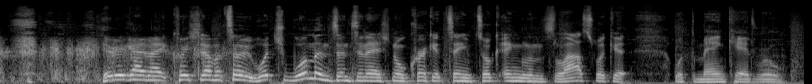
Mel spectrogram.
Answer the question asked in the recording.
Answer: India is correct.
